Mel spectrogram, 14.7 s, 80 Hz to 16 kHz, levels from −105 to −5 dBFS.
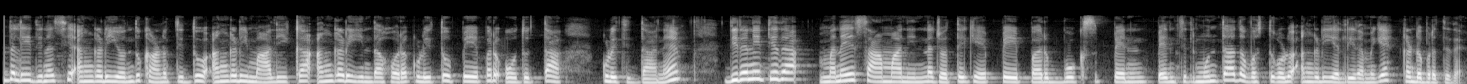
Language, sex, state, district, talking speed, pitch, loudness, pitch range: Kannada, female, Karnataka, Belgaum, 110 wpm, 200 Hz, -16 LUFS, 185-230 Hz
